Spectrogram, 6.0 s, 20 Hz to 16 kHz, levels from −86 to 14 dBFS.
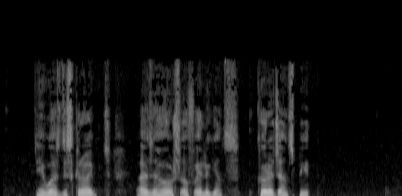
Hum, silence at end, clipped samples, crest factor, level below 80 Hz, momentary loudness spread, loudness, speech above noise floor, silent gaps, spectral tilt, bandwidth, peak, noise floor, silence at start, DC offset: none; 1.4 s; under 0.1%; 18 dB; -62 dBFS; 16 LU; -25 LUFS; 47 dB; none; -5.5 dB/octave; 11.5 kHz; -8 dBFS; -71 dBFS; 0.55 s; under 0.1%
